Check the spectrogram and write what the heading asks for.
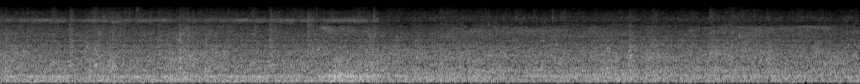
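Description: Trash conveyor machinery of The Ocean Cleanup's Interceptor 002 running: a steady mechanical noise with a faint low hum. A thin high whine stops a little before halfway.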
